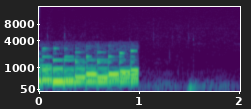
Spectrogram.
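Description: A phone ringing on an outgoing call: one loud, melodic ring of about a second, then silence broken by a single soft thump.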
